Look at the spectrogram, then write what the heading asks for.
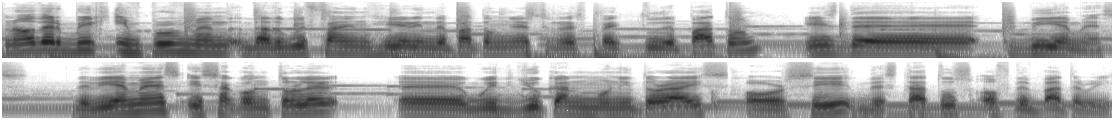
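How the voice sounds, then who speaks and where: Music plays behind a speaker with a Spanish accent who talks at a fairly quick pace, with lively intonation and an enthusiastic tone. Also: man, fairly high pitch for a man. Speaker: electric unicycle reviewer. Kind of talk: product review to camera.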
